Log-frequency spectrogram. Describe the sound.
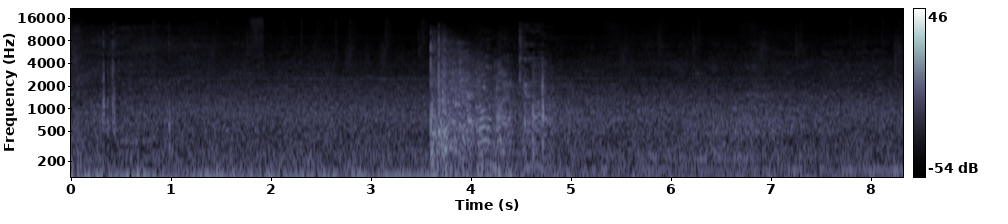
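A sudden volley of gunshots, fired at a car in a drive-by shooting involving Sean Kemp, cracks out in a dense burst lasting about a second, set against a steady low rumble and faint background voices.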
